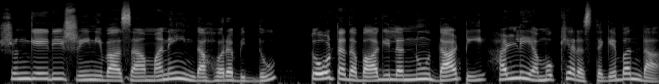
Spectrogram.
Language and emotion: Kannada, neutral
